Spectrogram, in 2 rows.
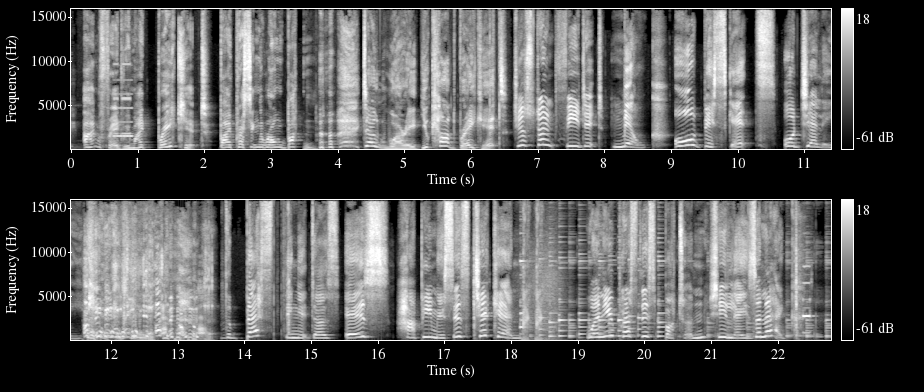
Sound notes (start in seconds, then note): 4.0 laughs; 11.6 laughter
